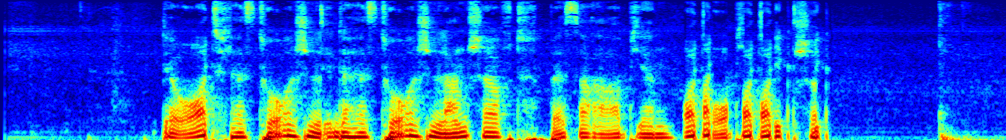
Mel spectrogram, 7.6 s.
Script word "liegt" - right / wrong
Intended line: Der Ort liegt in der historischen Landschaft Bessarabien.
wrong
